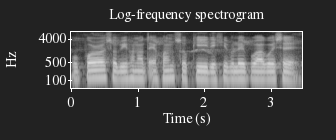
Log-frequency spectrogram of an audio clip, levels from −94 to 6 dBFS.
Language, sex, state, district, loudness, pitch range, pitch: Assamese, male, Assam, Hailakandi, -17 LUFS, 115-120 Hz, 115 Hz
